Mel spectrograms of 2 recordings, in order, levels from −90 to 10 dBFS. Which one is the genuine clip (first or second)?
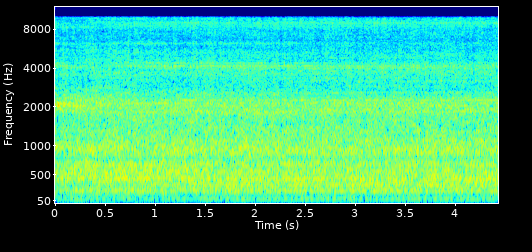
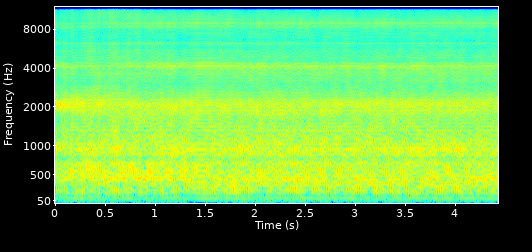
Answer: first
